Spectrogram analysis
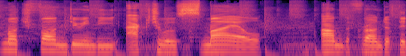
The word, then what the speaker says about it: SMLE: The artist's name is spelled SMLE, so there's no I. But I've heard like Bowtied Media pronounce it as Smile, so I'm just going to keep things simple and say that there was no vowel, just as a stylistic choice, and you don't actually pronounce it smell or anything like that, because otherwise things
